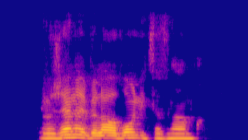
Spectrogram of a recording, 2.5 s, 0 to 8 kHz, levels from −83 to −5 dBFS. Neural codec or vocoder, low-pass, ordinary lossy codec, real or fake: none; 7.2 kHz; none; real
